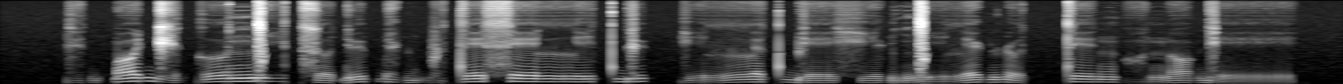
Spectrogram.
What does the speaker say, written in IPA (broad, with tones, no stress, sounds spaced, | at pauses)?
k ɛ̤˩ ɡ k͡p ɔ˦ d͡ʒ ə˩ k ʊː˦ ŋ͡ǀ i̤˦ t͡s ʊ˩ ɗ y˦ ɓ ɛ̤˨ ɖ b ə̤˨ t e˦ s e˥ lː i˦ t ɡ y˥ kː i˩ lː ə˥ t ɡ͡b eː˨ x iː˨ ɖ ŋ͡ǀ i˩ l e˥ ɖ ɳ ʊ˩ tː ɪː˥ ŋ ɔ̤˨ n ɔ˦ ɡ eː˩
